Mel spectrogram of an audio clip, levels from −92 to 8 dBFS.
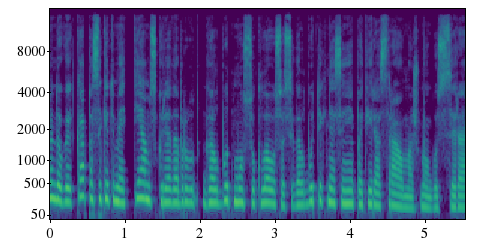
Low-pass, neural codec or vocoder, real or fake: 14.4 kHz; none; real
